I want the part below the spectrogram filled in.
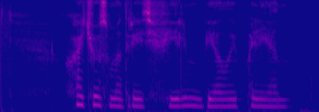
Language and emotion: Russian, neutral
